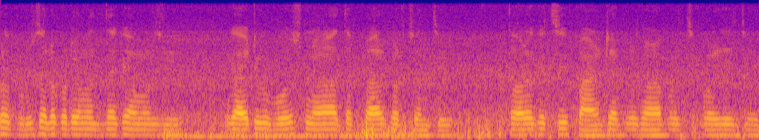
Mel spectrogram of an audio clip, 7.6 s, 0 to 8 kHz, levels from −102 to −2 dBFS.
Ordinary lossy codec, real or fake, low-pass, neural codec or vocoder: none; real; 7.2 kHz; none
